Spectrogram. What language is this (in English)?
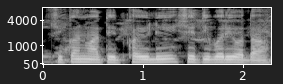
Marathi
